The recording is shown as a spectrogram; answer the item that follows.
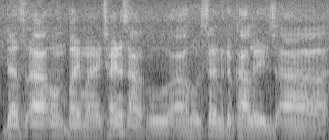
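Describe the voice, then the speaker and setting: A Filipino man in his forties, talking alone in a rambling vlog, halting and full of fillers, playful at times. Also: fairly low pitch, steady tone, recorded from a distance, a little hiss or hum. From Philippines. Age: 40s. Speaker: vlogger and tax consultant.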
